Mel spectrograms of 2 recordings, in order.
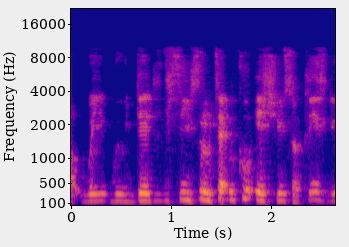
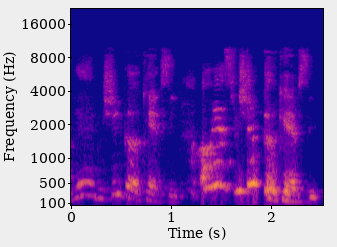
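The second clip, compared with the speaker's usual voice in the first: soft, higher mimicked classmates; put-on, pitched-up voices of agreeing kids; 8 semitones higher, 4 dB quieter than usual. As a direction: chime in lightly as different schoolmates. Acting circle of classmates agreeing.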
